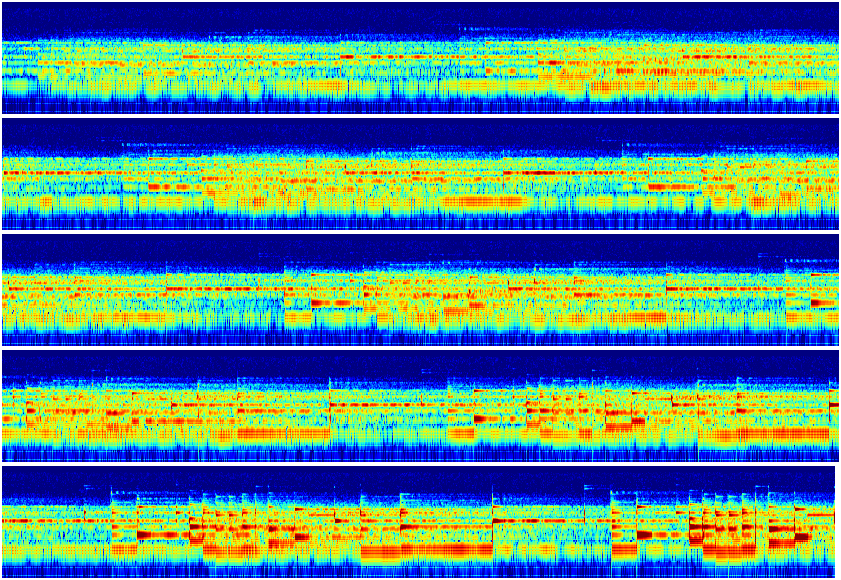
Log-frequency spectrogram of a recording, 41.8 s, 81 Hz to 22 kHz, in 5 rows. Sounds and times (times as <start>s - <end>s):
Electronica: 0.0s - 41.8s.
